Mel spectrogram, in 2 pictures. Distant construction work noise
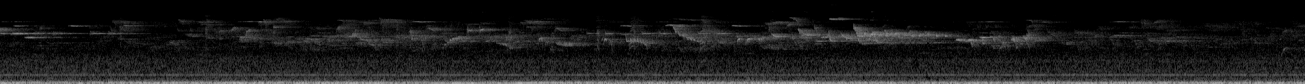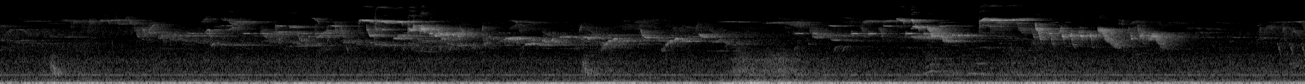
0:18.9 0:24.5

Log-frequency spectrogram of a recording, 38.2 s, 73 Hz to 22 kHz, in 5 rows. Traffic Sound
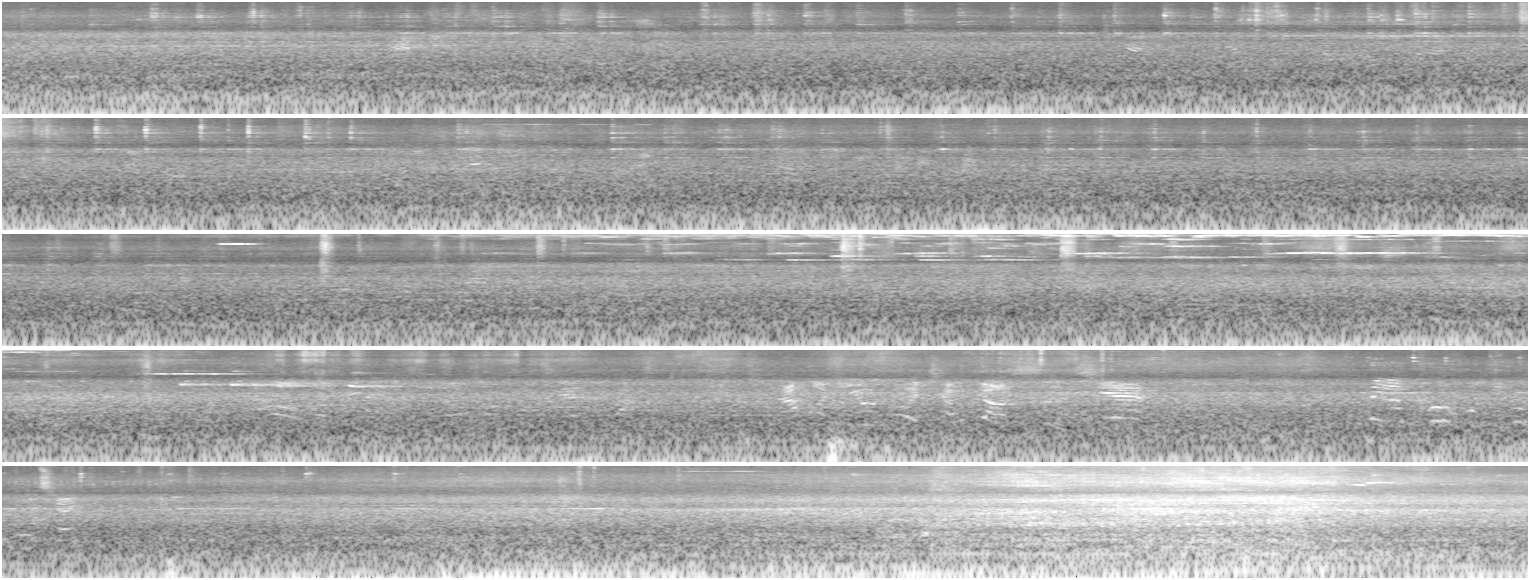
0:16.5 0:38.1

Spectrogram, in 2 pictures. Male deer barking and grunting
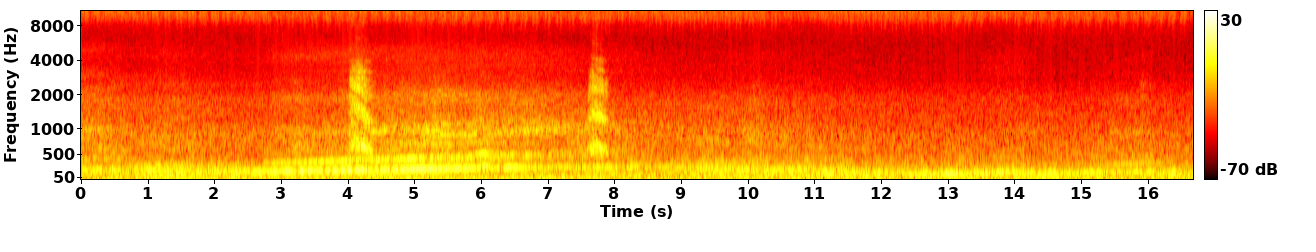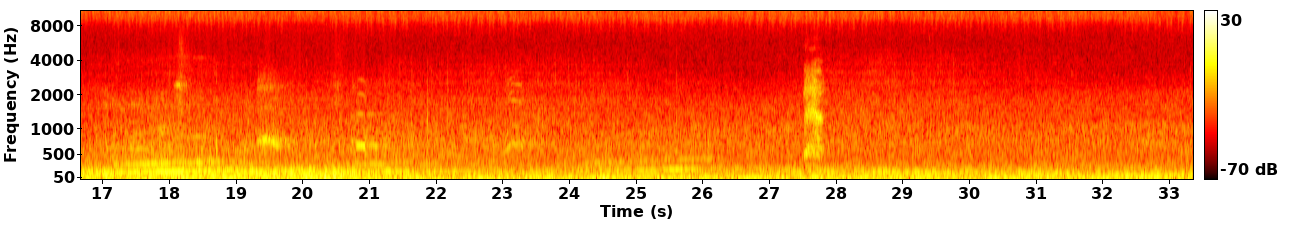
0:04.0 0:04.8, 0:07.1 0:08.2, 0:19.0 0:21.5, 0:23.0 0:23.5, 0:27.4 0:28.2

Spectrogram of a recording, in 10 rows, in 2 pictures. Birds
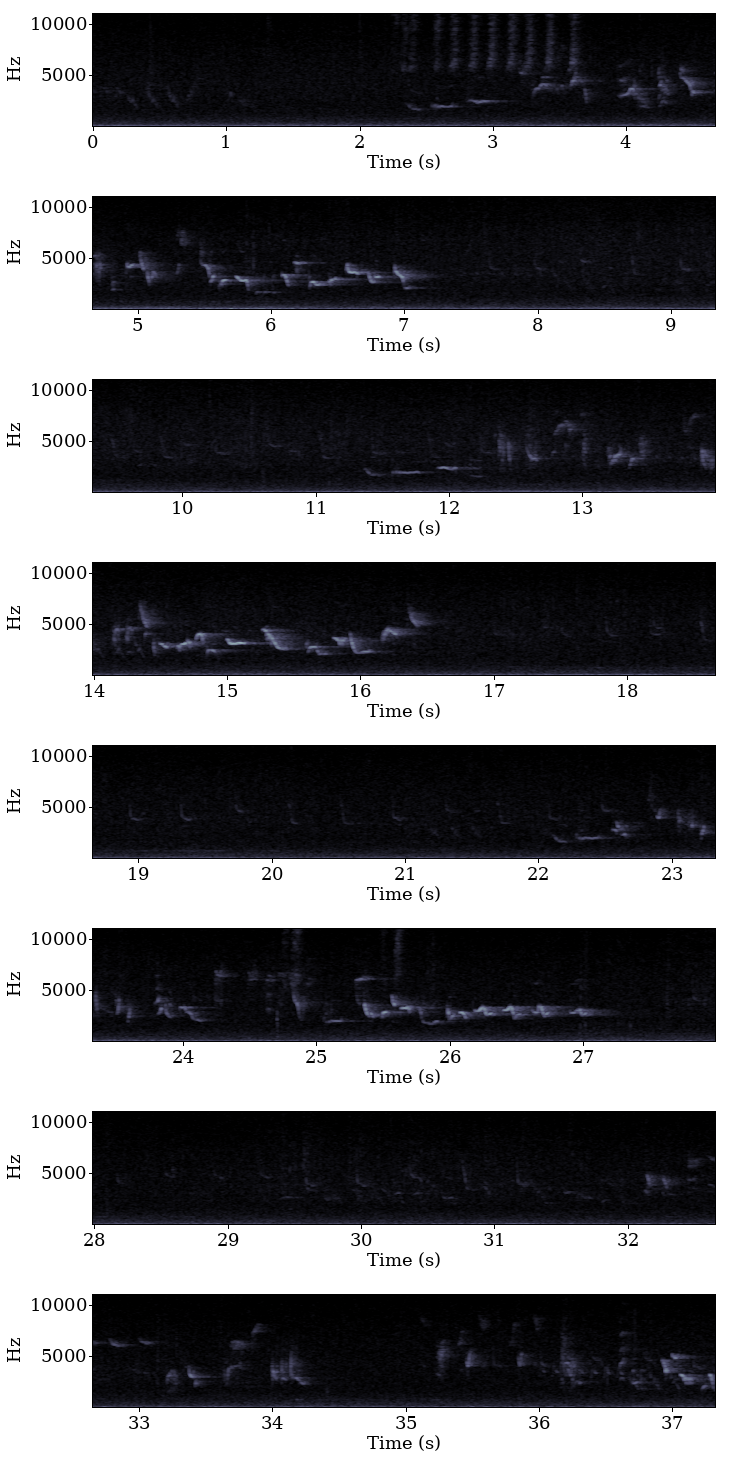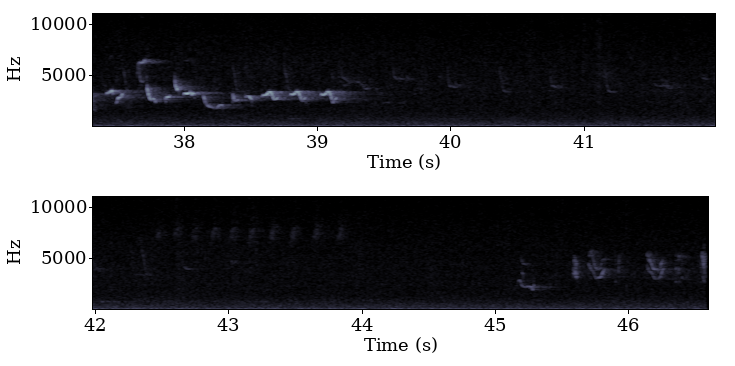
0:02.2 0:07.1, 0:17.5 0:34.4

